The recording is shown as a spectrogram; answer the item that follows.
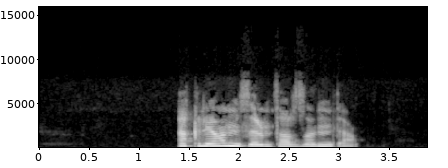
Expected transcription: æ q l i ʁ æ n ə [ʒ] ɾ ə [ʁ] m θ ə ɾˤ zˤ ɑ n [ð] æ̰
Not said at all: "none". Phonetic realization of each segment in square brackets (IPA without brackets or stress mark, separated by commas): z, none, ð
